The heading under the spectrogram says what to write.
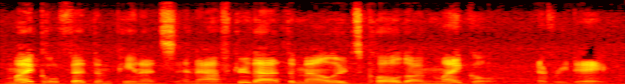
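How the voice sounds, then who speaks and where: A man's voice: medium pitch, normal speed. Man reading bedtime story over background noise. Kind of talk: children's storybook read aloud. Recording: clear steady background noise.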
